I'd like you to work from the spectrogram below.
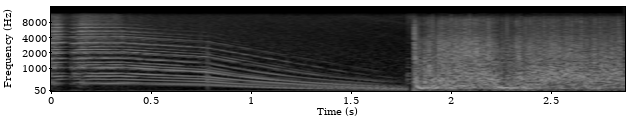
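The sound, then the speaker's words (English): A steadily falling whistle-like tone glides downward before the demolition explosion of the cooling towers of the defunct Didcot power station suddenly erupts into a loud, sustained roar of rumbling collapse. No one speaks. “The Didcot skyline has for many years been dominated by the cooling towers of the now defunct power station”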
